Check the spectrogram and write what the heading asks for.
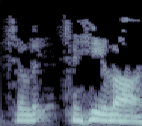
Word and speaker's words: Tehillah: T-E-L-L-H-A-H, I believe. Tehillah is how you pronounce it.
